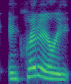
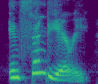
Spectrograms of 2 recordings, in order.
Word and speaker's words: incendiary: Is it incrediate? I'm going to have to look that word up so I know how to say it correctly. Hold up. Incrediary? Incrediary? Hold up, y'all, so I understand. I don't want to say the wrong word. Incendiary. Okay, I know what that word means.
